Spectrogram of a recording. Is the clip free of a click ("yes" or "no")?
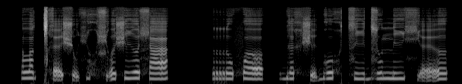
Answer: no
